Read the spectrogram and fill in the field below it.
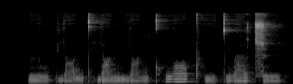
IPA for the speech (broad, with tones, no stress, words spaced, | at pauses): ɻu˧˥pjɑ̰˨˩ŋt̪ʰjɑ˥˩ŋn̪jɑ˧˥ŋ kʰwɔ˥ pʰi˥˩t̪wä˧˥ʈ͡ʂɻ̩˧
